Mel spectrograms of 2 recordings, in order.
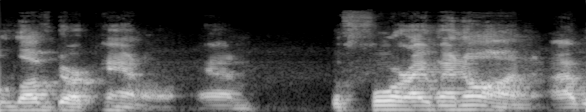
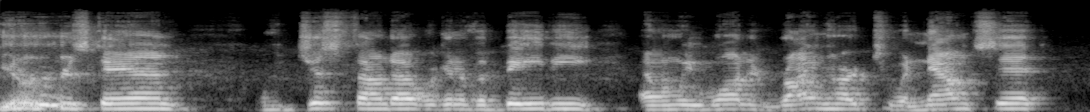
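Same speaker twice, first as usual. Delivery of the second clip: crying, tearful pleading, pitched up; 5 semitones higher than usual. Retelling what a fan said at the end of a signing line: imitating a crying man. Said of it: "He came up crying".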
